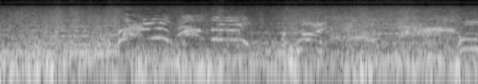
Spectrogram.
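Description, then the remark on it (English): The engines of the boat Sea Dreamer race as it barrels toward shore over rough, crashing ocean waves in a steady, loud roar, with frantic shouting voices crying for help breaking through the noise several times. “rushes on deck and starts the engines”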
